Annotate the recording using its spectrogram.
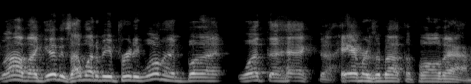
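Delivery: high, hammed-up dismay; mock dismay. Listener expecting the hammer to fall, hammed-up dismay. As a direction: play the listener bracing for bad news. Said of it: "It's like".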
